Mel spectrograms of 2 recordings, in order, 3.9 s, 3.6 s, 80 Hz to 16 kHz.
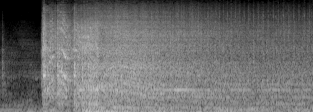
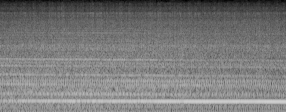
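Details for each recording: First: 2010 Toyota Camry after replacing a noisy alternator: brief crank, catches and settles into a smooth, steady idle with no knocks, ticks or squeals; everything quiet, normal idle. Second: 2010 Toyota Camry idling before alternator replacement; steady unwavering mid-pitched whine over idle, with a burnt plastic, metal and rubber smell — failing alternator whine, to be replaced.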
